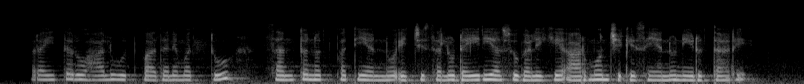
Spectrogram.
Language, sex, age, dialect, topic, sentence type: Kannada, female, 25-30, Coastal/Dakshin, agriculture, statement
